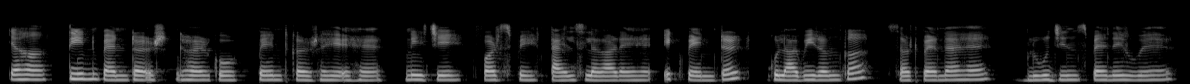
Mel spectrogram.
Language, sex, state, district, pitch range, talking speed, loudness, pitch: Hindi, female, Bihar, Purnia, 200-220 Hz, 155 wpm, -28 LUFS, 210 Hz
